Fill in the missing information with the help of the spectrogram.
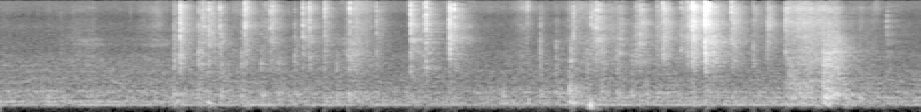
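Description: A Shiba Inu's claws clicking and scrabbling on a hardwood floor as it chases a small soccer ball, in quick irregular clicks that start about a second in, with a louder knock a little past five seconds.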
